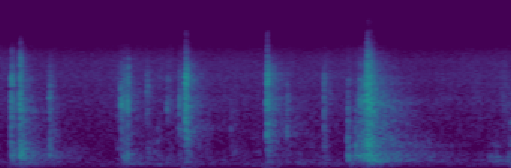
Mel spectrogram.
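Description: Heavy riveted steel vault door being unlocked: a series of sharp metallic clicks and clunks from its lock and latch, about six in four seconds, the loudest and longest near the end.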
